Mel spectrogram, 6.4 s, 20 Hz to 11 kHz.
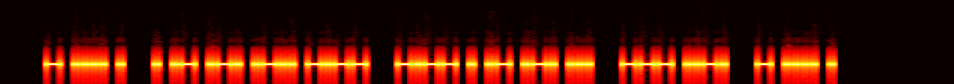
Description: Morse code, heard as a keyed tone, about 40 wpm, 700 Hz. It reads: THE EARLY YEARS OF THE
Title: Sets of 5 Words Encore 40wpm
